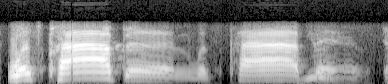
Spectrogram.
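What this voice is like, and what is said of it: Imitating Carly B's voice. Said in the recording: “In my Carly B voice”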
